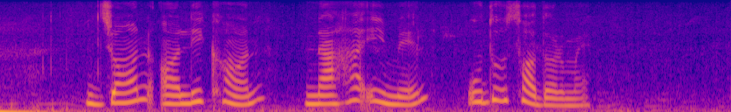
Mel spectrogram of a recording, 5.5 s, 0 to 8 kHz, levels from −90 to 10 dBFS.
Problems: constant background noise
